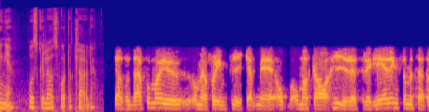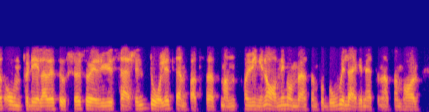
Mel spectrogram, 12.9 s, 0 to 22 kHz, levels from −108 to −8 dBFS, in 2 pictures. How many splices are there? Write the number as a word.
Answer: one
